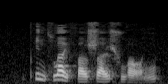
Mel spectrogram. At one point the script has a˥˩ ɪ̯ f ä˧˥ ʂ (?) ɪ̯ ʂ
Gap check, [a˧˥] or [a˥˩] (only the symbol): a˧˥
